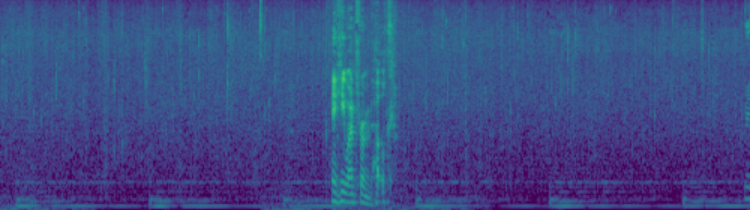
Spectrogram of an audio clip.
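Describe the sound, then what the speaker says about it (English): Steady rain falls in the point-and-click adventure game The Excavation of Hob's Barrow, a soft continuous patter with a low hum beneath, while a voice speaks briefly partway through. "Let's get out of the rain."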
